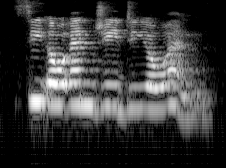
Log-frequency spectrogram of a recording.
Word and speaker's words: Congdon: I think that's how you pronounce it. Congdon? C-O-N-G-D-O-N.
